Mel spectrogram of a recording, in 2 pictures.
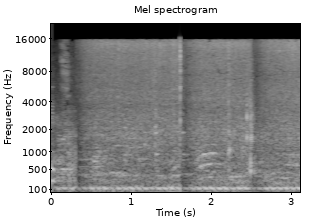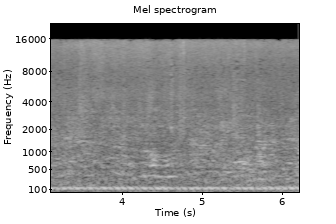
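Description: Thinly sliced beef brisket sizzling on a tabletop Korean barbecue grill: a steady, even hiss, over a low steady hum, with faint voices in the background.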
